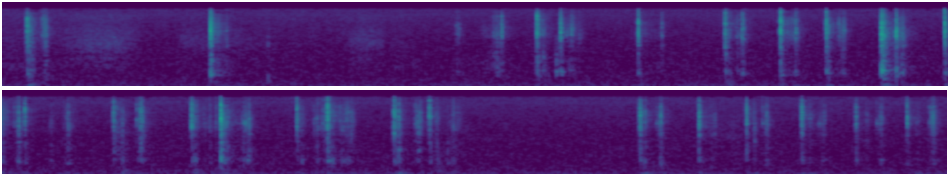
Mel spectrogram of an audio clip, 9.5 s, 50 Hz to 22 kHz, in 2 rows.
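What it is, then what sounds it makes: Plastic laptop keyboard being typed on. Fingertips of both hands type repeatedly on the hollow built-in keyboard of an old 1990s black plastic laptop lying open on a blue carpet. Sharp, bright, very short plastic clicks come in an uneven rhythm with brief pauses, over a faint low background hum.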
